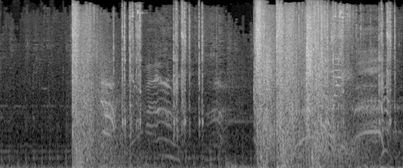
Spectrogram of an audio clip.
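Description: A gun fires sharp, loud shots.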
